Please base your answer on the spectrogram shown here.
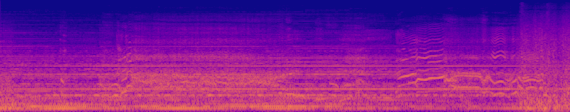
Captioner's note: screaming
